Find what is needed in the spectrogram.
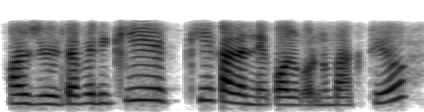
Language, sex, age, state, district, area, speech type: Nepali, female, 18-30, West Bengal, Jalpaiguri, urban, conversation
